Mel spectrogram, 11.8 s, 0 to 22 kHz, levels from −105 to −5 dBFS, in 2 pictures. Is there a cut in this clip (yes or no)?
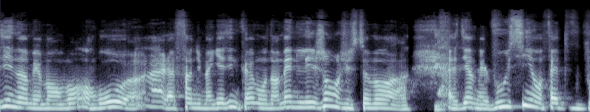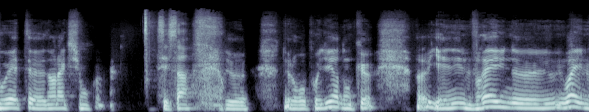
yes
